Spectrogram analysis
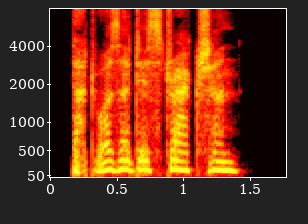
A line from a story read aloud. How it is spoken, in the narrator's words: Cord whispered to Rissin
